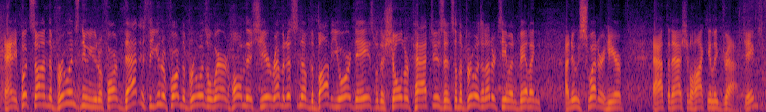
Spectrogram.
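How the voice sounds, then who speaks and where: A man hosting a live televised draft broadcast, brisk and informative with light jokes, heard from a worn VHS tape copy. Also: sits high, fairly bright tone. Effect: hissy worn VHS tape copy. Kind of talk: live sports broadcast commentary. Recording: hissy old videotape broadcast.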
